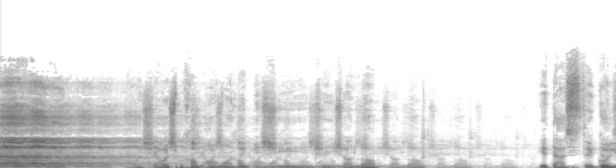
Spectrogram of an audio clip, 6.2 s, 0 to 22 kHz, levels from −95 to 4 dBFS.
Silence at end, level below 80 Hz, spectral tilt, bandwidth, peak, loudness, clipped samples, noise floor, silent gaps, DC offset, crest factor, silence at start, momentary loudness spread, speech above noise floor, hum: 0 s; -72 dBFS; -3 dB/octave; 15 kHz; -14 dBFS; -37 LUFS; under 0.1%; -66 dBFS; none; under 0.1%; 24 dB; 0 s; 21 LU; 24 dB; none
